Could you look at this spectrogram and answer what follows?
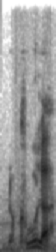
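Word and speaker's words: Luculla: Lacula. That's how you pronounce it.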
